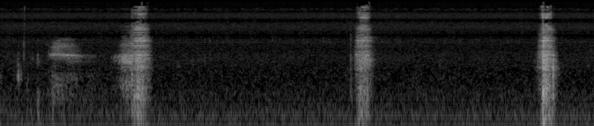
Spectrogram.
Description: Haven’t had much time the past couple of days to upload so here are some sneezing clips I had recorded during this cold.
